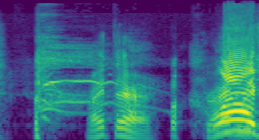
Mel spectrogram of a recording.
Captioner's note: laughing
